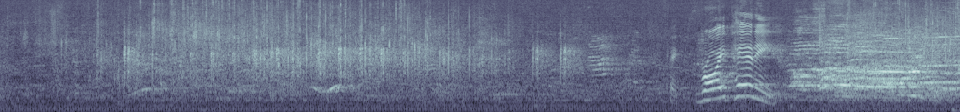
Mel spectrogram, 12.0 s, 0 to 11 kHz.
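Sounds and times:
audience cheering: 0:09.9 - 0:12.0.

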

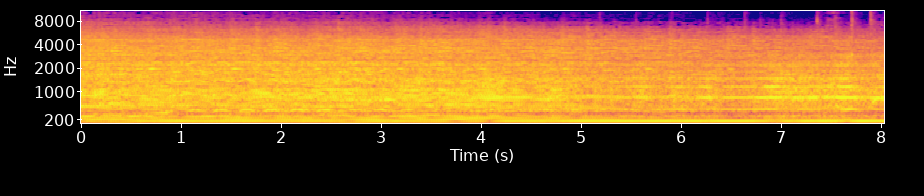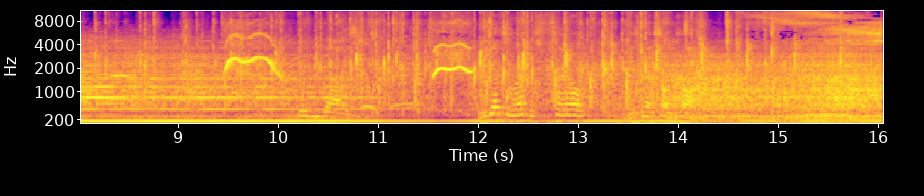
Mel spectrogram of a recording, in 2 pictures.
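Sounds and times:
high whistle: 0:09.4 - 0:10.2, 0:11.5 - 0:12.0.

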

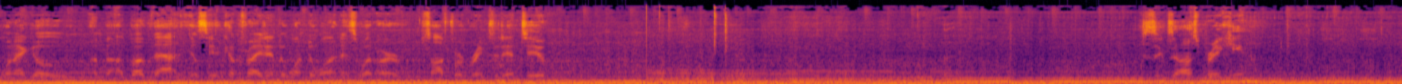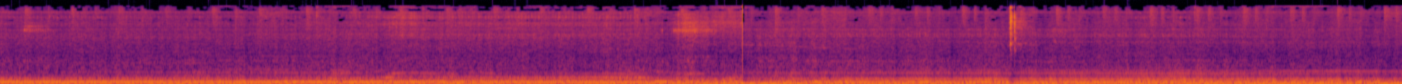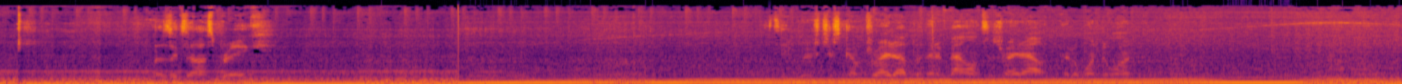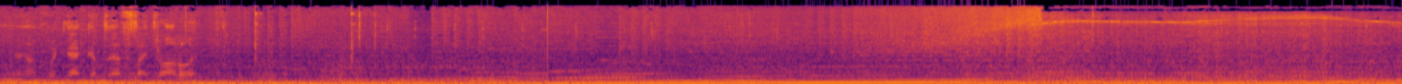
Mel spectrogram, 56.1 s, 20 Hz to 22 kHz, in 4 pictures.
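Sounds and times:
diesel engine drone from cab: 0:00.0 - 0:56.0
exhaust brake: 0:20.5 - 0:21.6.

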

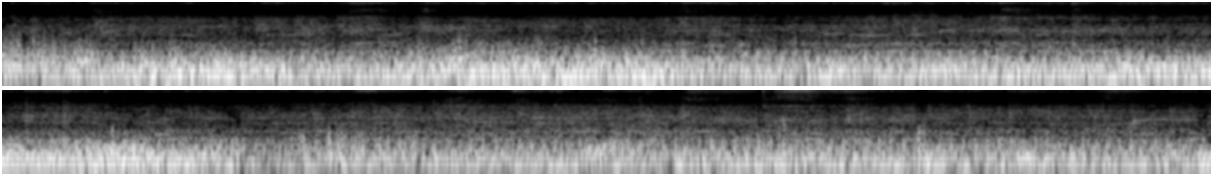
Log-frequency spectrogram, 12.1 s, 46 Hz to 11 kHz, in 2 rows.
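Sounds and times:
boat engine rumble: 0:00.0 - 0:12.0
music playing: 0:00.0 - 0:12.0.

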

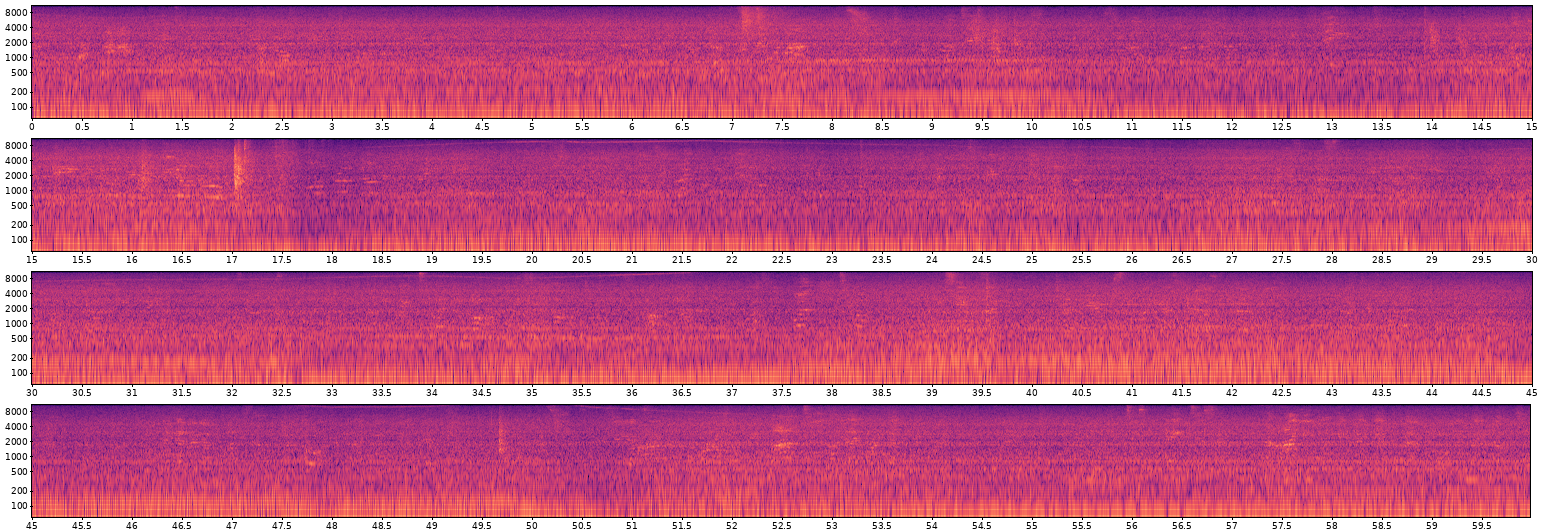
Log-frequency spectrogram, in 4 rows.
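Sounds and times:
bus engine and road drone: 0:00.0 - 0:59.9.

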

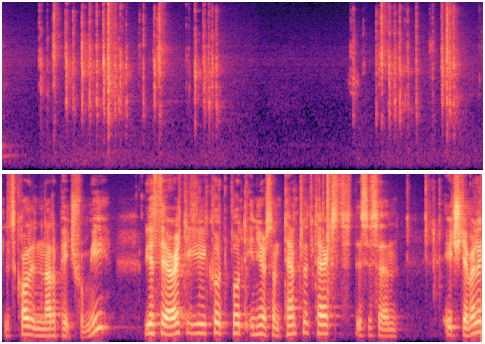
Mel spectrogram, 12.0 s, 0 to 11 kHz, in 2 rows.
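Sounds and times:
computer keyboard typing: 0:00.4 - 0:02.8, 0:04.4 - 0:05.8, 0:08.6 - 0:10.3, 0:11.0 - 0:11.6.

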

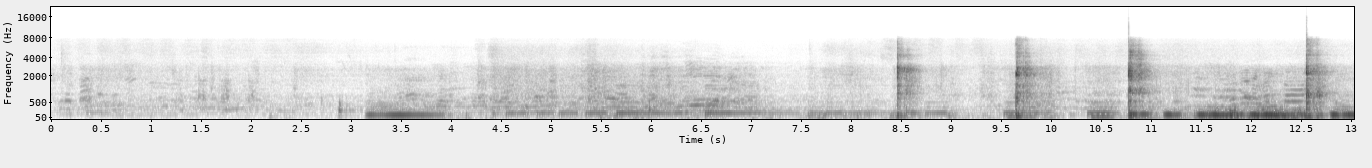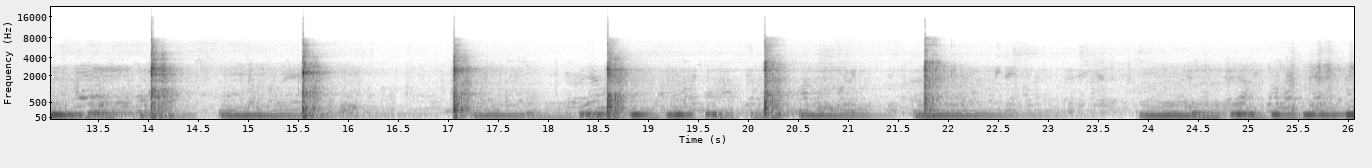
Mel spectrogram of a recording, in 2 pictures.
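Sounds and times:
music with low bass line: 0:03.2 - 0:16.3, 0:17.1 - 0:23.0, 0:23.9 - 0:26.0
sharp chopping strikes: 0:08.4 - 0:09.0, 0:09.6 - 0:11.3, 0:12.5 - 0:13.0, 0:14.0 - 0:14.4, 0:15.5 - 0:16.0, 0:17.0 - 0:17.6, 0:18.5 - 0:19.2, 0:20.2 - 0:21.0, 0:21.8 - 0:22.4.

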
